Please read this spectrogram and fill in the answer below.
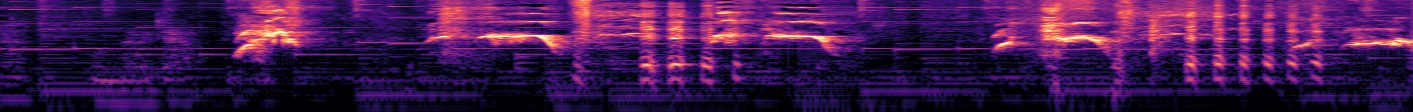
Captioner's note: cheering; chuckling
